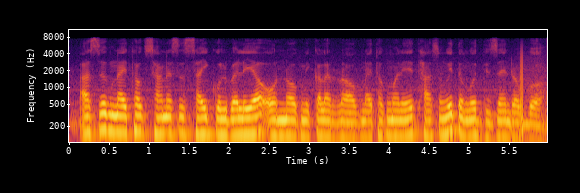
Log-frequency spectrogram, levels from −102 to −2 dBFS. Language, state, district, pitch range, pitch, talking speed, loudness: Kokborok, Tripura, West Tripura, 125-145 Hz, 135 Hz, 180 wpm, -17 LUFS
